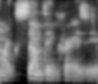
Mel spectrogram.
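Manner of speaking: ordinary delivery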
